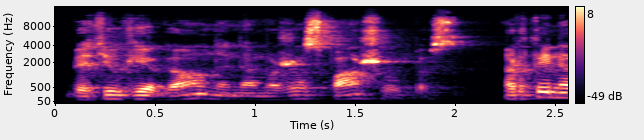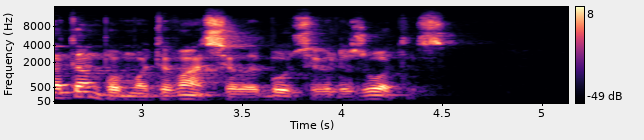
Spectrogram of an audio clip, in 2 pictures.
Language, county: Lithuanian, Vilnius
